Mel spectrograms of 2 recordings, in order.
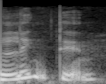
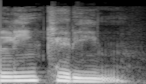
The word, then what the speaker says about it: LinkedIn: The pronunciation is not linkerin. What is linda? It's LinkedIn. Thank you very much. Because many people say link. No, no, guys. LinkedIn. Okay. LinkedIn.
